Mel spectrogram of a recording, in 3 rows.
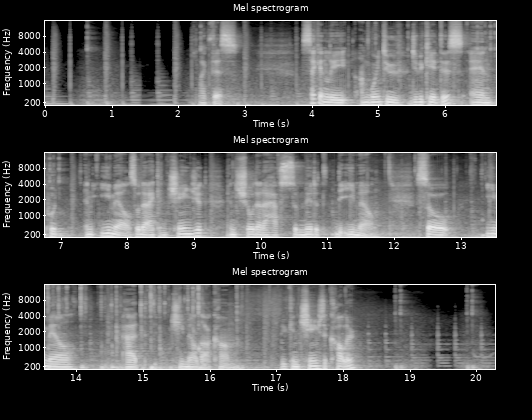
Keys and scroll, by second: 4.8 super+d, 13.1-16.3 typing, 16.4 Escape, 19.6 typing.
